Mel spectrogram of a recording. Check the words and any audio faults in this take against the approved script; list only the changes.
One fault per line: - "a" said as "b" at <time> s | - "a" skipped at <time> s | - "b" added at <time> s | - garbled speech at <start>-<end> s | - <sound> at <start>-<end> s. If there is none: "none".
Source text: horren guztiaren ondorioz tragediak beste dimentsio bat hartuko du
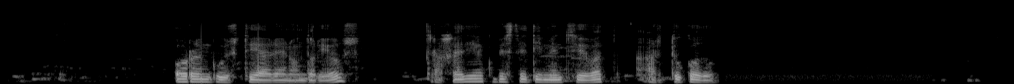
none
